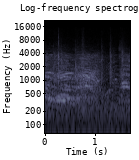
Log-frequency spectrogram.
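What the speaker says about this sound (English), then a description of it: "The crowd chanting," Wrestling show crowd chanting "Thank you, Ron" in rhythmic unison, a steady roar of voices filling the arena with rising swells, unaccompanied by any close speaker.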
